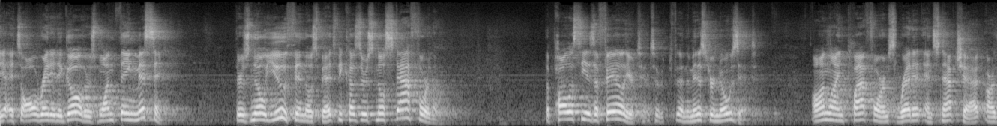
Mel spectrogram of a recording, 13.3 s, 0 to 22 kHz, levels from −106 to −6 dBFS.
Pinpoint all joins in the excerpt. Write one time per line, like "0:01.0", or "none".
0:08.7
0:11.9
